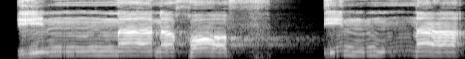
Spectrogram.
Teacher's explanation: انا نخاف، انا نون مشدد، نون مشدد اس نون کو کہتے ہیں جس کے اوپر تشدید ہو اور وہ 2 مرتبہ پڑھا جاتا ہے اور سختی کے ساتھ۔ انا الف مد، الف سے پہلے نون کے اوپر زبر ہے تو اس کو 1 الف کے برابر کھینچ کے پڑھیں گے۔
